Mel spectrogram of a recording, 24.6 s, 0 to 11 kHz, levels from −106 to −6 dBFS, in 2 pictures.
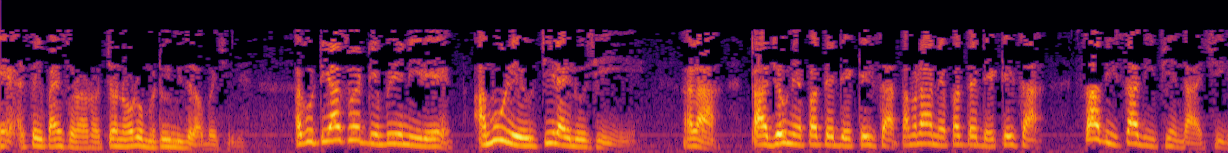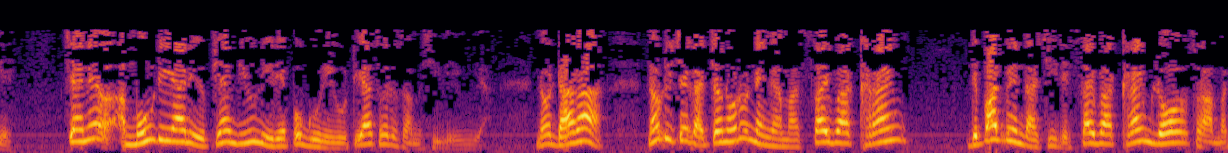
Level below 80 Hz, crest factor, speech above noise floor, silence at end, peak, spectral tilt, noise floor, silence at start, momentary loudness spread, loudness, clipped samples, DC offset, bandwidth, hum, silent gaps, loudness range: -64 dBFS; 18 dB; 36 dB; 0 s; -6 dBFS; -11 dB/octave; -59 dBFS; 0 s; 14 LU; -23 LUFS; under 0.1%; under 0.1%; 5.8 kHz; none; none; 4 LU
